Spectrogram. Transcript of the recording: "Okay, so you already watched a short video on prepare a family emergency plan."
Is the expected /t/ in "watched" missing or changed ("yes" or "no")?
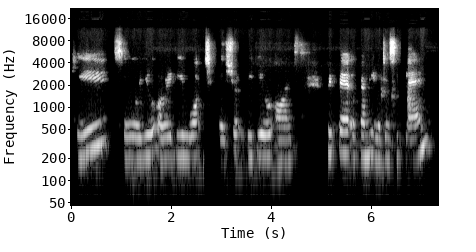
yes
